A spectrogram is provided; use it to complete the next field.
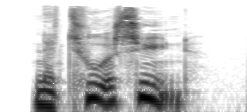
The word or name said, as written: natursyn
